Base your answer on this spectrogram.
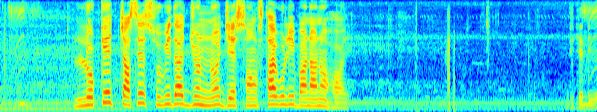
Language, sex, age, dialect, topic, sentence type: Bengali, male, 25-30, Jharkhandi, agriculture, statement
